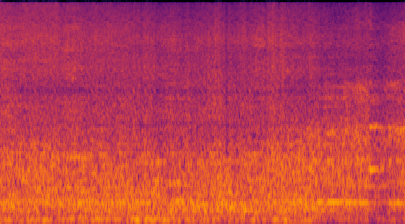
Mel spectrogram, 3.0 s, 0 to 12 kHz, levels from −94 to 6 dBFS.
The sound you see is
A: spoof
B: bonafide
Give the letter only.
A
